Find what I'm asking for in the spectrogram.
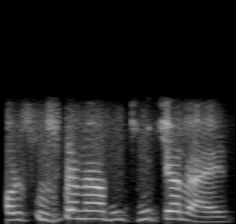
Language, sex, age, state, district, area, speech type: Hindi, male, 18-30, Uttar Pradesh, Ghazipur, urban, conversation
